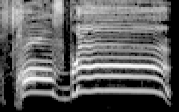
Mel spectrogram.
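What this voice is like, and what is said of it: Shouting very loudly. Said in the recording (French): “je veux que tu cries très fort ... Très, très fort.”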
